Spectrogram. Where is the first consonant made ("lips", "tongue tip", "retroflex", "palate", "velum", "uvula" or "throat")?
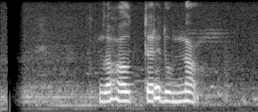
velum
